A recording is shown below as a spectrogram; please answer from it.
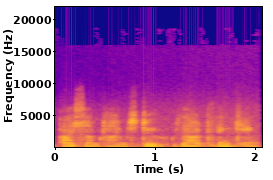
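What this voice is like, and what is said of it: Weird, strained-sounding accent. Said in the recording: “She got a weird accent right there ... it sounded like somebody else living in her head almost ... sounds like me whenever I bite my tongue and you gotta talk weird”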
